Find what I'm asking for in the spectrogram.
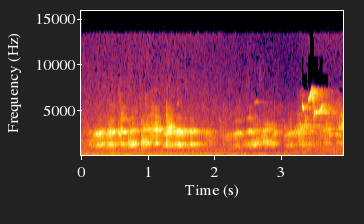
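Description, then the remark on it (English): A dense chorus of frogs croaking together, overlapping trilling calls pulsing steadily at a fairly loud level, with a few higher chirps near the end and no voices. “And then the frogs, the amphibians, and the reptiles come in to join the chorus, and they join the chorus about January after the first rains, and they're really loud.”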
